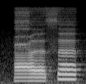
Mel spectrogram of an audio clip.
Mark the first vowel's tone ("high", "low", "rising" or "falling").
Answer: low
